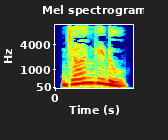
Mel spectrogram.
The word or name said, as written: ಜಾಣ್ಗೆಡು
